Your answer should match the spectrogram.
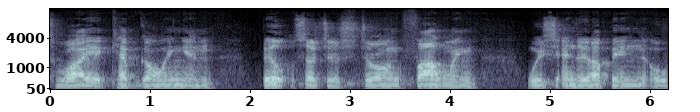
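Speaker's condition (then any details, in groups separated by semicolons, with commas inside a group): ALS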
